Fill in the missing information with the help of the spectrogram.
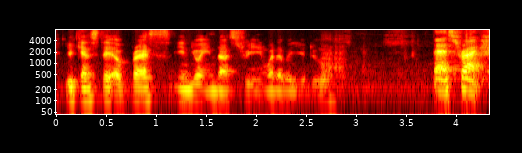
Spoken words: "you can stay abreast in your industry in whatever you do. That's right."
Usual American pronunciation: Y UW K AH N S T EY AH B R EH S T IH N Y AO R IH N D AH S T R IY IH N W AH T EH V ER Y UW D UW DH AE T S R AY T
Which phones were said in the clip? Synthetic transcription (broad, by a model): Y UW K AH N S T EY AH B R EH S IH N Y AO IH N D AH S T R IY IH N W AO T EH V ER Y UW D UW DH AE T S R AY T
